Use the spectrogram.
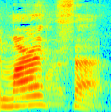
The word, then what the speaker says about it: Martha: again nothing nothing okay you know your name in in spanish you pronounce mata but in english we say martha right don't your american friends call you martha yeah okay yeah martha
